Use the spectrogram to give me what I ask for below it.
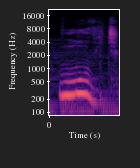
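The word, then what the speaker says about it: mówić: Помните, что она читается как у. Окресковане читаем как у. Поэтому му. И, например, глагол мувич – говорить.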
